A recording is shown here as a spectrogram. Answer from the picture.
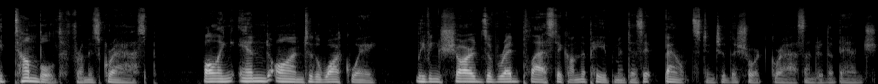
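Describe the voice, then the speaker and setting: A man speaks at a moderate pace with lively intonation and a medium pitch. The recording is very clean and dry, close with no echo and a silent background, his somewhat breathy voice swinging widely in loudness. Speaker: audiobook narrator. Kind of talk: horror audiobook narration, reading a story aloud. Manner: tense, strained and urgent, dramatizing a father's pain and panic.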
